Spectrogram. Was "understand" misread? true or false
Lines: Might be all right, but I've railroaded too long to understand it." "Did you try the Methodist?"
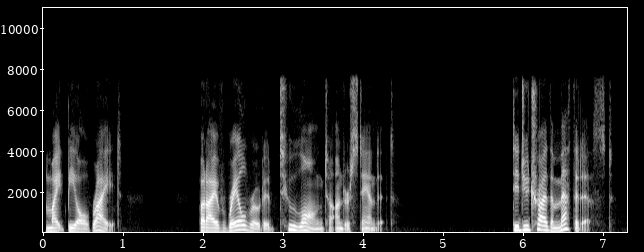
false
